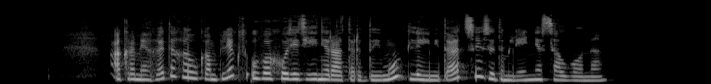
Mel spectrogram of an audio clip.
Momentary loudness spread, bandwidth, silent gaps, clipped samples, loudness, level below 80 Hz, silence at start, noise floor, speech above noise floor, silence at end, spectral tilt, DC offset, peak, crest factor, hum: 6 LU; 11.5 kHz; none; under 0.1%; -29 LUFS; -82 dBFS; 0.75 s; -81 dBFS; 52 dB; 1.05 s; -4 dB/octave; under 0.1%; -8 dBFS; 24 dB; none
